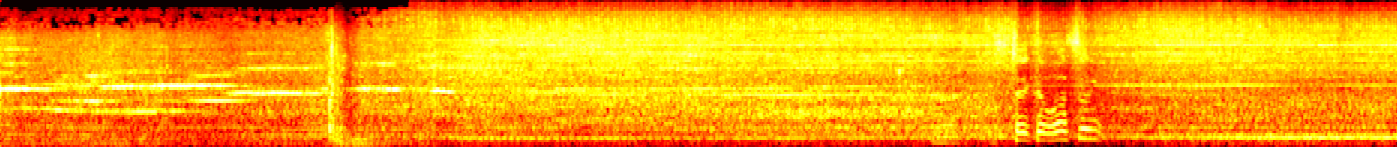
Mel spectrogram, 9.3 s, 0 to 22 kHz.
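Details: 2000 BMW 323i at idle right after starting, with an odd noise from the front of the engine: a steady high scream over the idle from a seized idler pulley, fixed by replacing the idler pulley and belt.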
